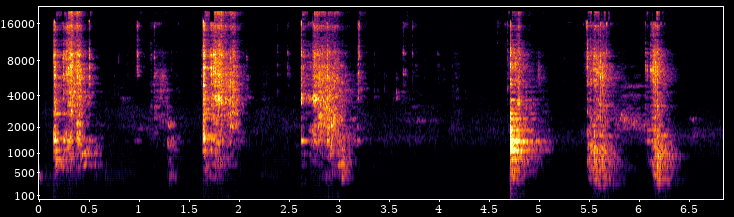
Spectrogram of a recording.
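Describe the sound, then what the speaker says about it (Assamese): Lemons are stirred in a pan for lemon pickle, with no oil, giving a series of short scraping and clinking strokes separated by brief silences. "এইদৰে মই নেমুখিনি 2 মিনিট সময় ভালদৰে ইয়াতে লৰাই থাকিম"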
